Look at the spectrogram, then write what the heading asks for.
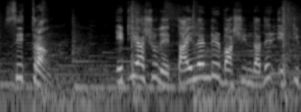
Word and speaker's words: Sitrang: নামের উচ্চারণ সিত্রাং।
